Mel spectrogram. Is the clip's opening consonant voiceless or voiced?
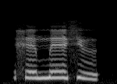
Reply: voiceless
